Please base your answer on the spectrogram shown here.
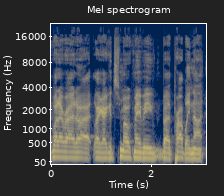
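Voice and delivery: low, unbothered mumble of a shrug; indifferent. Retold or imitated. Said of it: "he seems indifferent".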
